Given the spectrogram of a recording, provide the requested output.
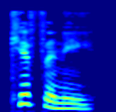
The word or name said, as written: kiffany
